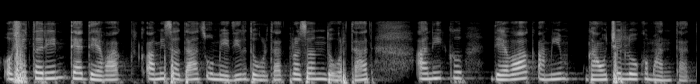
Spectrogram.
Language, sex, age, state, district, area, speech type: Goan Konkani, female, 30-45, Goa, Canacona, rural, spontaneous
